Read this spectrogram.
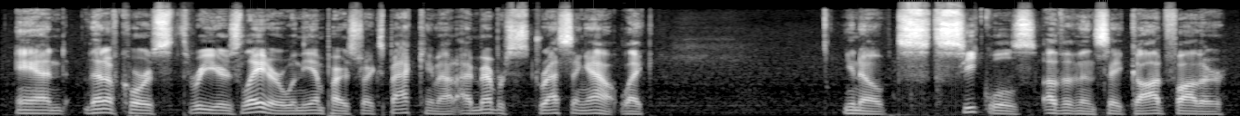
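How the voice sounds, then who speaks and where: A fairly bright, low voice marks this fiftysomething online host, who rambles through an emphatic, casual fan monologue without a script, circling back to repeat phrases for stress.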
